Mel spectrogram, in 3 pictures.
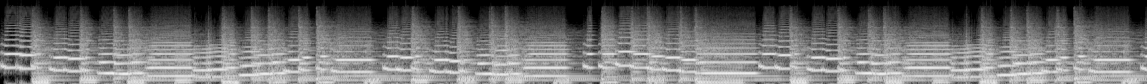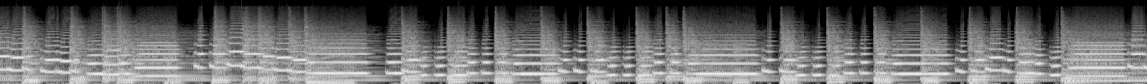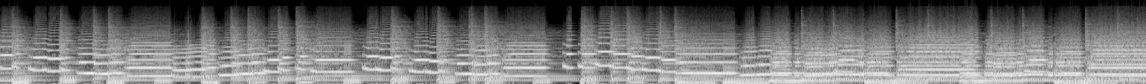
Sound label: Mexican Hat Dance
